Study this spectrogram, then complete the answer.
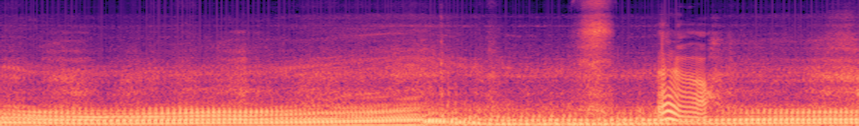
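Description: A motorcycle ridden gently with light throttle and unhurried gear changes, its engine drone rising slowly then dropping, with someone talking over it and some clatter and wind noise close to the microphone.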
